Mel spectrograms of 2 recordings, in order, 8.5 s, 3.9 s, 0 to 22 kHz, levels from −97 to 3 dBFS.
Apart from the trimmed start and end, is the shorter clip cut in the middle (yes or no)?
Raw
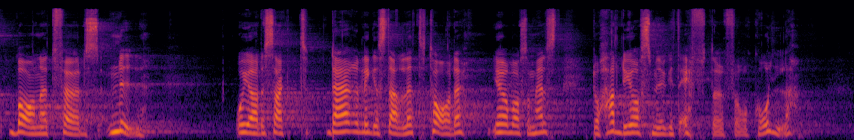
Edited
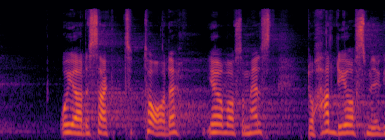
yes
